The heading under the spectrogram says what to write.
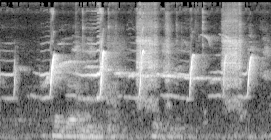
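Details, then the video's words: Tledekan jati, a bird kept for song training, giving clear whistled notes that rise sharply and repeat roughly every half second over a steady high thin tone. "Tledean jati Gacor"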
